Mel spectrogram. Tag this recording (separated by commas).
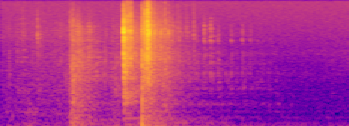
Door, home sounds, Slam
